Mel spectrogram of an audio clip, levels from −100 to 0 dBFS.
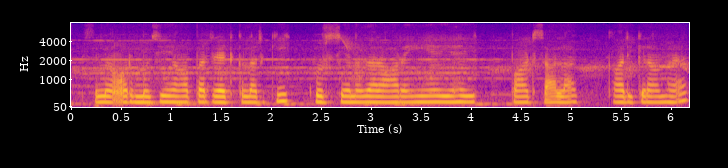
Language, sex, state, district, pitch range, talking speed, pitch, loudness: Hindi, female, Bihar, Saharsa, 205-210 Hz, 165 wpm, 205 Hz, -18 LUFS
